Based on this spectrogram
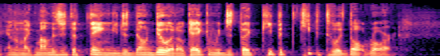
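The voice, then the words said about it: Put-on Italian-American accent. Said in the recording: “Did she just all of a sudden turn Italian right there?”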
